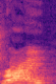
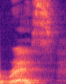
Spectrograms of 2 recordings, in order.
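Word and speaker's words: Rhy: and like, it's spelled, Rai is spelled R-H-Y, and when I read like R-H-Y and then apostrophe S for like Rice book or Rice whatever, I just kept wanting to call him Riz, and I was like,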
